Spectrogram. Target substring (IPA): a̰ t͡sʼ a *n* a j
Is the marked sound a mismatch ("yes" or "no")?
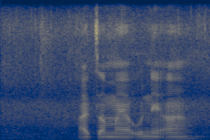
yes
